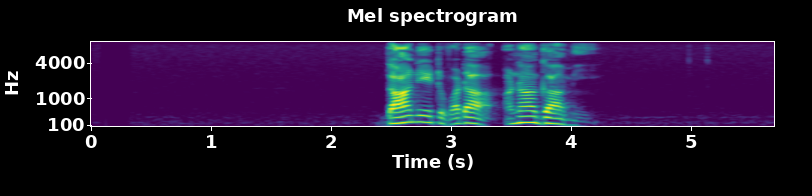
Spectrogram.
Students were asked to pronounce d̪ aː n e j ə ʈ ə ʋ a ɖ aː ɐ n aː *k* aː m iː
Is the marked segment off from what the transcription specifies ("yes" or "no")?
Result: yes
